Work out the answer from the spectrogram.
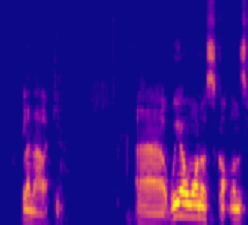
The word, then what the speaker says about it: GlenAllachie: That's GlenAllachie. Nice pronunciation guide there, just in case. Because I have had people think it was GlenAllachie or GlenAllachie. I don't know. GlenAllachie.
